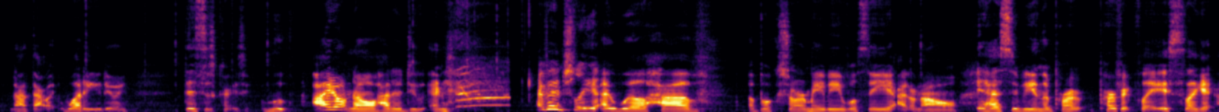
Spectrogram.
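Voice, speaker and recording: A young woman chats through her day in a loose, rambling vlog, thinking out loud and circling back with fillers. Her voice is bright and clear. A faint hum of noise sits under her. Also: fairly low pitch. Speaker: vlogger. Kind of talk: casual vlog chat.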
